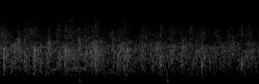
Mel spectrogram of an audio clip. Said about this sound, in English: Just give him a little hand clap.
